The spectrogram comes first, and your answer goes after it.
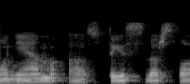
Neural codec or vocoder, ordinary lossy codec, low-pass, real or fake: none; MP3, 64 kbps; 7.2 kHz; real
